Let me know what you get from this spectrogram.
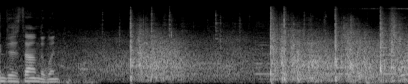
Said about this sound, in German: Dann explodiert ganz in der Nähe wieder eine Tränengasbombe.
